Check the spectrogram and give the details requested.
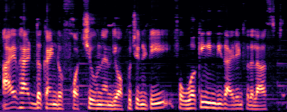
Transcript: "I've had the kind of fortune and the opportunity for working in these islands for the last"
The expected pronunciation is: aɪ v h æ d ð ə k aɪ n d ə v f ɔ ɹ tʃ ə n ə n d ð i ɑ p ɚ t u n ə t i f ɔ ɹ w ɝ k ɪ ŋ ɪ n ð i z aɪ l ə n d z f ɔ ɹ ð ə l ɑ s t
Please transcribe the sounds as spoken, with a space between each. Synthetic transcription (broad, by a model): aɪ v h æ d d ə k aɪ n d ə v f ɔ ɹ tʃ ə n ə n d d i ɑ p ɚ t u n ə t i f ɔ ɹ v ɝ k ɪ ŋ ɪ n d i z aɪ l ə n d f ɔ ɹ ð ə l ɑ s t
